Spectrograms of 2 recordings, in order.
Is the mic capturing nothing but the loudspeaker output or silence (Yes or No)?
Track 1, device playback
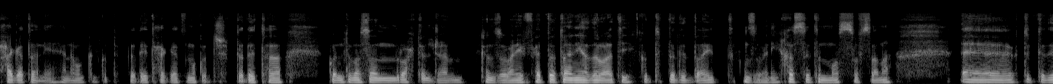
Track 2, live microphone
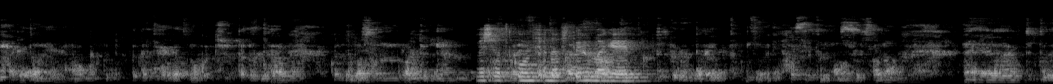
No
